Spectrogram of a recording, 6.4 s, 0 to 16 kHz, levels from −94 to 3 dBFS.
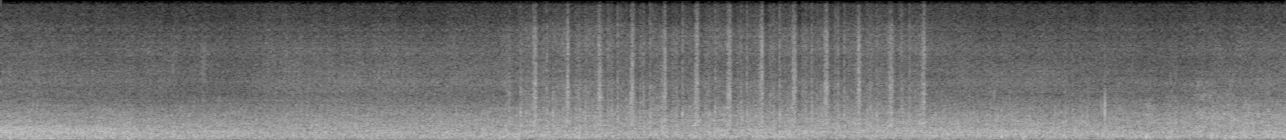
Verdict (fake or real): fake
